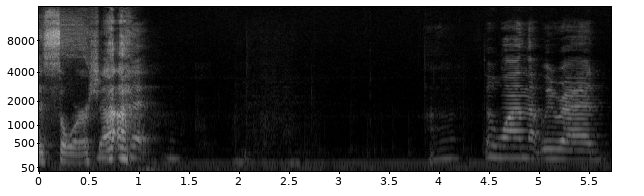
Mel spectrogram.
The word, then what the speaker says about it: Saoirse: I don't know how it's spelled, but I wrote S-O-R, like, so I knew how to pronounce it again. So yeah, I'm going to say Sorsha.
